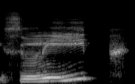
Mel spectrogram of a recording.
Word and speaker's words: sleep: Quando eu tenho apenas uma vogal, o som fica curto.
